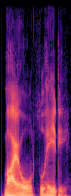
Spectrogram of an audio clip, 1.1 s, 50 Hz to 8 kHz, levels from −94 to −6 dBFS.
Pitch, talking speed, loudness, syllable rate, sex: 85 Hz, 165 wpm, -20 LUFS, 4.1 syllables/s, male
